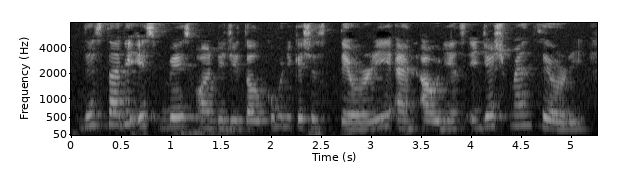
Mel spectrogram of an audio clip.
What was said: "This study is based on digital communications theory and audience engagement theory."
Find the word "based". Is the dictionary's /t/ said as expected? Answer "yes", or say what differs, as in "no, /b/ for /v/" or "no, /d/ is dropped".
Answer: yes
